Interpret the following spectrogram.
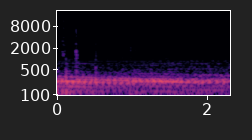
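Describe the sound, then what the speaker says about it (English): A 2010 Jaguar XF engine running, a steady low idling rumble heard close, with a few faint clicks near the start and no talking. "If you want to start the car,"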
